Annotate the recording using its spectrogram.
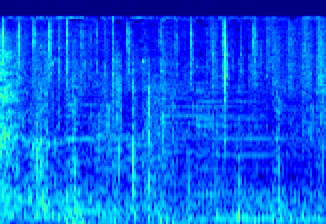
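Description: Tense film-score music: a low droning bass comes in about half a second in under held tones, with a scatter of light knocks.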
